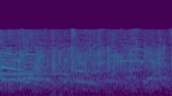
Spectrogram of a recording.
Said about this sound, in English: Fans are already cheering.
